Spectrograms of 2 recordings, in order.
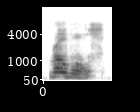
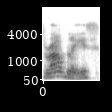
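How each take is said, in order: First: The name ends without a 'lee' sound. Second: The name ends with a 'lees' sound. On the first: This is how the speaker expected it to be said. "I thought it would be Robles" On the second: This is how the local family says it. "no, it's Robles. And I thought, there's no Lee in there for me"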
